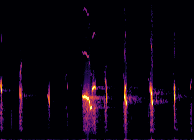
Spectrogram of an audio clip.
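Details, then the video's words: Horned lark song: thin, high chips about half a second apart, broken once by a brief tinkling, sputtering jumble, over a quiet background. "Horned Lark bird sound effects"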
